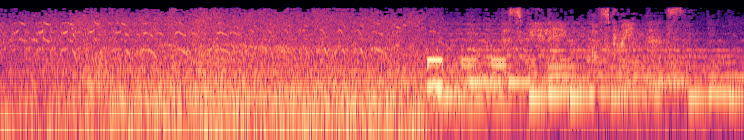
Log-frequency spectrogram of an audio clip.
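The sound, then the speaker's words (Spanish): Broad, steady roar of sea surf washing in, then from about five seconds a chorus of honking and calling birds rises over softer wave noise, continuous with no talking. “Wow, ¿a quién no le encantaría poder estar ahí frente al mar, escuchar a los pájaros, ¿no?”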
